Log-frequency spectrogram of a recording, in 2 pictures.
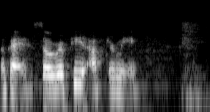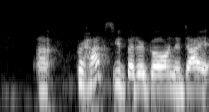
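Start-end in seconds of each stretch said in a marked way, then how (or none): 3.6-5.3 starts high, pitch falls away on "diet". Modeling a sentence for learners to repeat, falling intonation. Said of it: "they have a falling intonation".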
